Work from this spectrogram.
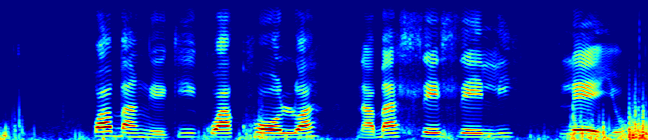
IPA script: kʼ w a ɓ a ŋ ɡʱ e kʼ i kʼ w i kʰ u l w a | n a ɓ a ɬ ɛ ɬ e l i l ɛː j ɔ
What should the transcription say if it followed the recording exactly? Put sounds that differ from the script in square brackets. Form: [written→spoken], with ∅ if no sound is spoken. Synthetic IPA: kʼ w a ɓ a ŋ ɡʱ e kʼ i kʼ w [i→a] kʰ [u→ɔ] l w a | n a ɓ a ɬ ɛ ɬ e l i l ɛː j ɔ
